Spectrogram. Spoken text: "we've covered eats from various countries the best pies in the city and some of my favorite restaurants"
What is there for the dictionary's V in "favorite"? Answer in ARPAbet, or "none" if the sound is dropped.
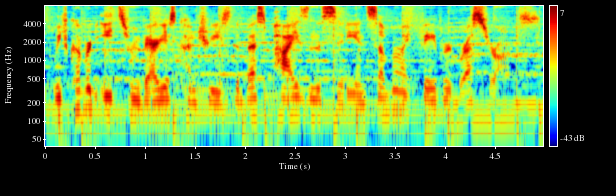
V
